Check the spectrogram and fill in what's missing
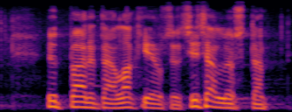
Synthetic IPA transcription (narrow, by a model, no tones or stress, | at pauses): nyt̪̚pæːt̪et̪æːlɑkiɑusensisælːøst̪æ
